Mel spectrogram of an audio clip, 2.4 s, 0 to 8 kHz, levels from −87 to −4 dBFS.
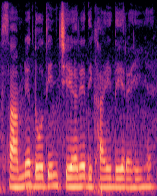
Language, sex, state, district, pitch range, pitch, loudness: Hindi, male, Uttar Pradesh, Lucknow, 140-150 Hz, 145 Hz, -16 LUFS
